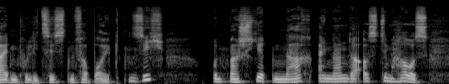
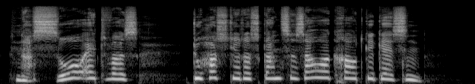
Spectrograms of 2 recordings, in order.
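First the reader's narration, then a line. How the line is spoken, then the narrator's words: Delighted exclamation. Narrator (German): rief sie erfreut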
